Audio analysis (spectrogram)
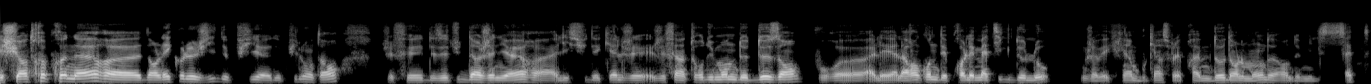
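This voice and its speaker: This voice moves at a fairly quick pace with fairly even intonation. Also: man. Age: 30s. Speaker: ecology activist and entrepreneur. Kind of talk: podcast interview. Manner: hesitant, many fillers.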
